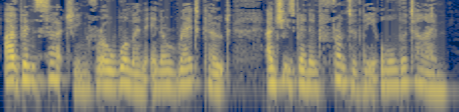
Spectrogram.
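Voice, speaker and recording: A woman reading an audiobook, voicing a suspicious woman amateur sleuth who speaks crisply and curtly. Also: lowish voice, fairly quick. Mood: sharp. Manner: crisp, wary and curt.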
